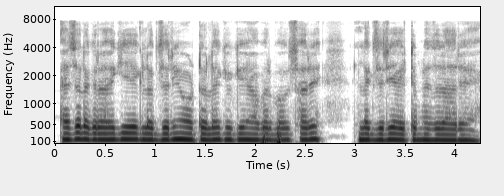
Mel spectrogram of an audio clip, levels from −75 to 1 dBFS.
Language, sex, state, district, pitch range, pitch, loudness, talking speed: Hindi, male, Rajasthan, Jaipur, 135-145 Hz, 140 Hz, -13 LUFS, 270 wpm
